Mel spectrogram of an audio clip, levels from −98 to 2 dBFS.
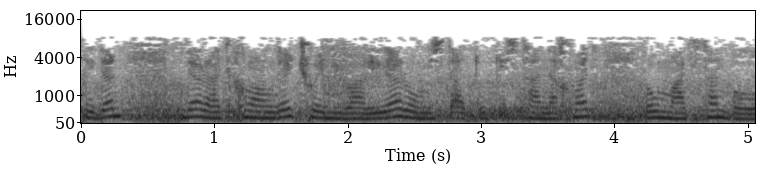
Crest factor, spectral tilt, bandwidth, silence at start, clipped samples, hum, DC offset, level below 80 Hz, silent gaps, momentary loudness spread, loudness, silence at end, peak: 10 dB; -5.5 dB/octave; 8.8 kHz; 0 s; under 0.1%; none; 0.1%; -42 dBFS; none; 2 LU; -16 LUFS; 0 s; -6 dBFS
